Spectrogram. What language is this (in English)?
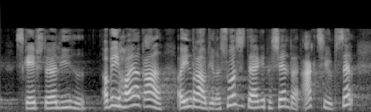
Danish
